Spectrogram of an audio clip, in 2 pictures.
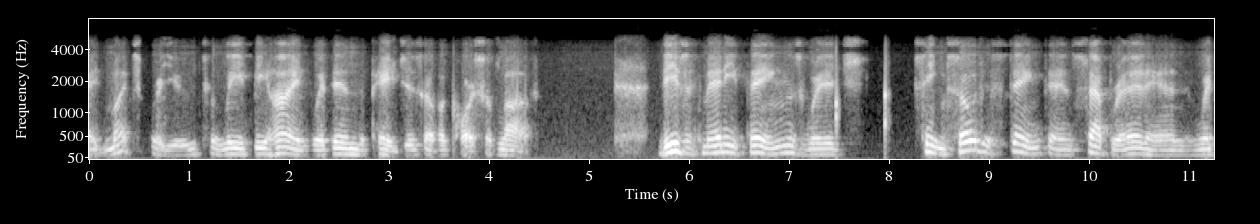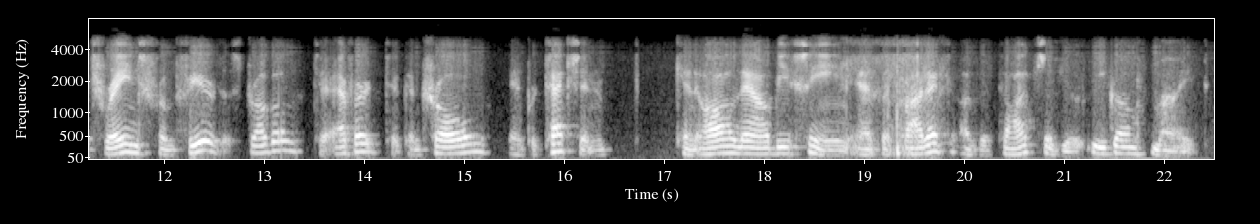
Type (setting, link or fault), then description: link, phone line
